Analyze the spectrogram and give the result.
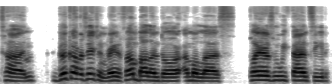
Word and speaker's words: Ballon d'Or: Well, should I try to pronounce it right, like my boy Sebastian at Campfire Football, the Ballon d'Or.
